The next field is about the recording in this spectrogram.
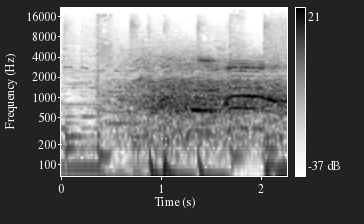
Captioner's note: laughter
